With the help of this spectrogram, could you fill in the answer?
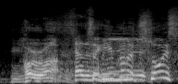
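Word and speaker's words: Huayra: The replacement for the Zonda is called the Hurrah. No, it's spelled H-U-A-Y-R-A, the Hurrah.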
